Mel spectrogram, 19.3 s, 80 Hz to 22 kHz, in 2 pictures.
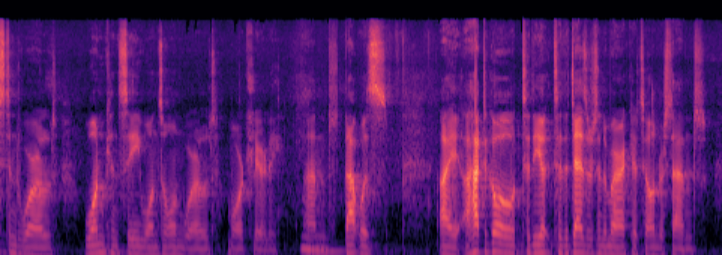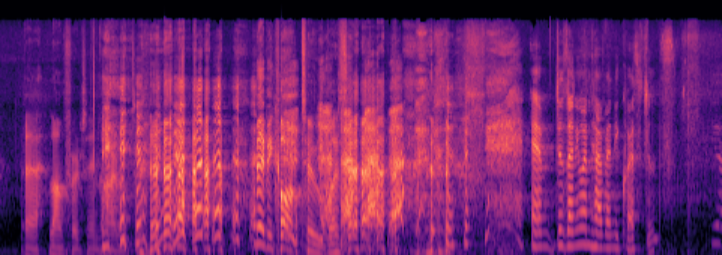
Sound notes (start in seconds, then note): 11.0 both laughing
